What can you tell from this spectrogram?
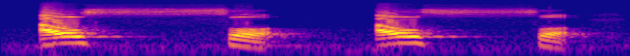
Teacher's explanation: Dan sifat serta karakternya pun tidak jauh berbeda dengan huruf sin. Yang membedakan antara sin dan shad adalah suaranya yang menebal saat kita melafalkan huruf shad.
